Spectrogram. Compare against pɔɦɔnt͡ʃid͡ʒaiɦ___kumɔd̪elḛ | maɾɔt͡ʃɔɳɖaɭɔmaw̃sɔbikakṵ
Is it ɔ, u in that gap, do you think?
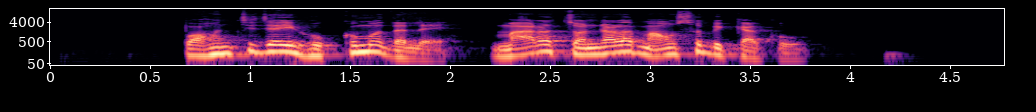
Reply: u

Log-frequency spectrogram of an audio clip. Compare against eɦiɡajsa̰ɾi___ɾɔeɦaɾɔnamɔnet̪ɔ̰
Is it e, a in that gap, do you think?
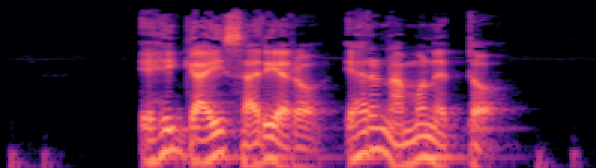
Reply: a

